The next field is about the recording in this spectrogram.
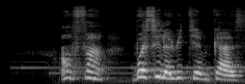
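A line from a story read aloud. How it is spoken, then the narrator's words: Exclaimed. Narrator (French): s'écria-t-elle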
